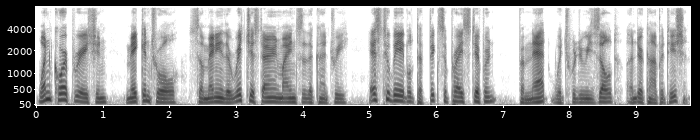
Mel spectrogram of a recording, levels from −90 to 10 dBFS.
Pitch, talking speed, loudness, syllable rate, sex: 125 Hz, 185 wpm, -21 LUFS, 5.6 syllables/s, male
